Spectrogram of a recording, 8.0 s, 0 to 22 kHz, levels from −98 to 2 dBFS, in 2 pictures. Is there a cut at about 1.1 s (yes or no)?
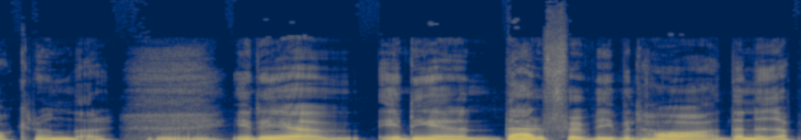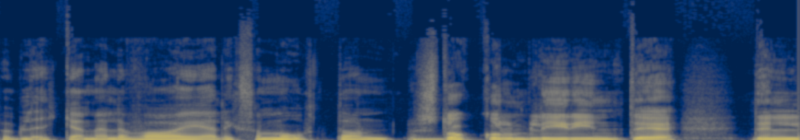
no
